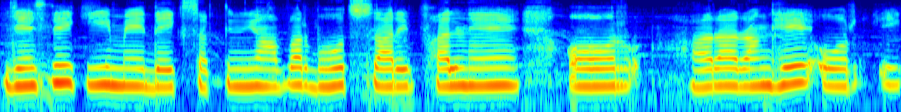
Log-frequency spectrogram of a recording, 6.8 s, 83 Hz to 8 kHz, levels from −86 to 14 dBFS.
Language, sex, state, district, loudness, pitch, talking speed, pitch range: Hindi, female, Madhya Pradesh, Bhopal, -15 LUFS, 245 Hz, 160 wpm, 240-255 Hz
